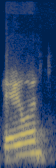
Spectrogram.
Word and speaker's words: Galen: On an almost daily basis, I'll say my name and people will say Gale. I'm like, no, Galen.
